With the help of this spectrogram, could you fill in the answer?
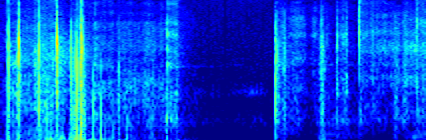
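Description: A bowl heaped with small, hard, sugar-shelled peanut M&Ms is stirred and tapped with a thin wooden stick. A dense burst of crisp clattering clicks as the candies mix gives way to a brief silence, then a few sparser, quieter taps and rattles.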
